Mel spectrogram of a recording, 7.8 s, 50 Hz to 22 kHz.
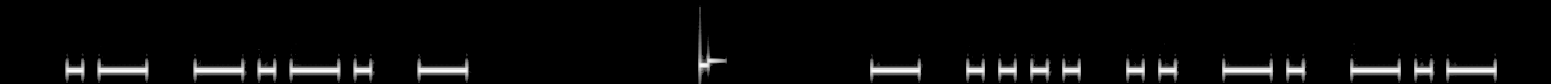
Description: Morse code, heard as a keyed tone, about 15 wpm, 700 Hz. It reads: ACT THINK
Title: Sentences from Top 200 Words - New Word Drill - 15wpm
